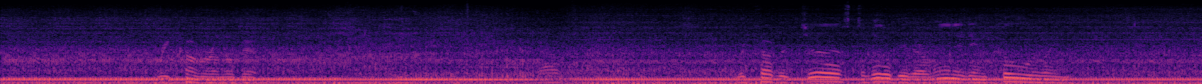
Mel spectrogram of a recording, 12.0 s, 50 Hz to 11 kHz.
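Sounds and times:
compressor hum: 0:00.0 - 0:12.0
fan noise: 0:00.0 - 0:12.0.

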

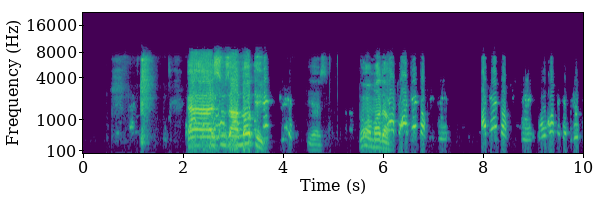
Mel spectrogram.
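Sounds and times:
person sneezing: 0:00.7 - 0:01.6.

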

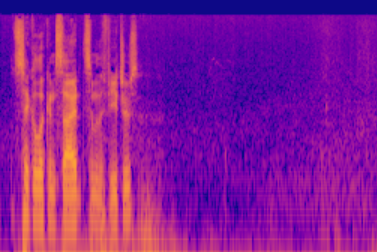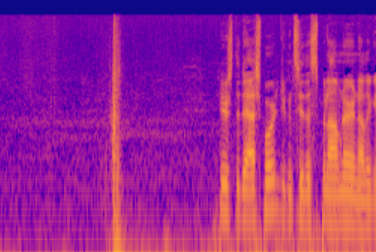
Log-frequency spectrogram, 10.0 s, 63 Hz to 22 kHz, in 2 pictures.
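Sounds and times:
car door shutting: 0:06.4 - 0:06.8.

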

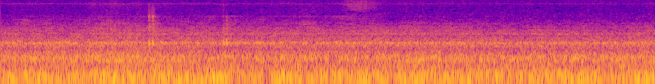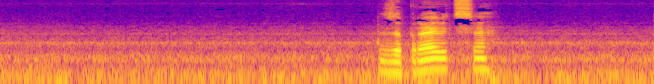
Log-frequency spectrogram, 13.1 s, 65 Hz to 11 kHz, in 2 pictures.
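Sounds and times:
car rumble inside cabin: 0:00.0 - 0:13.0.

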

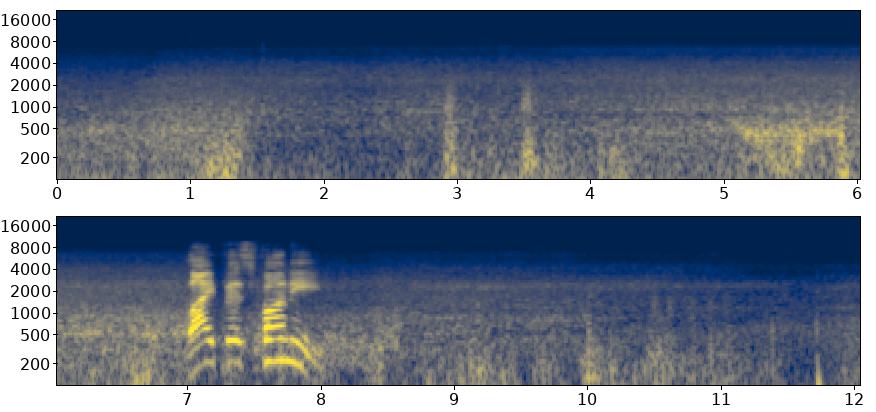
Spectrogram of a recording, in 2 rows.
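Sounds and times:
city street noise: 0:00.0 - 0:12.0
wind rumbling on microphone: 0:00.0 - 0:12.0.

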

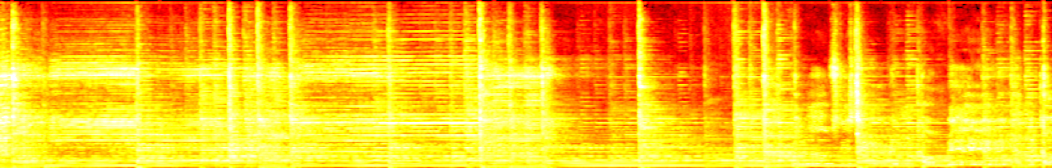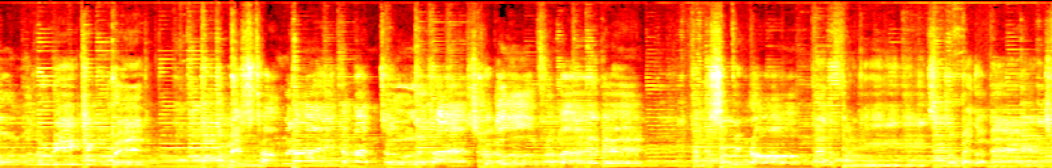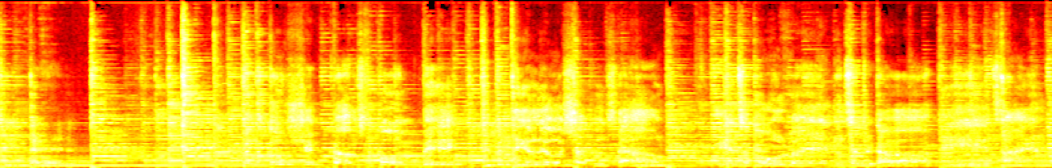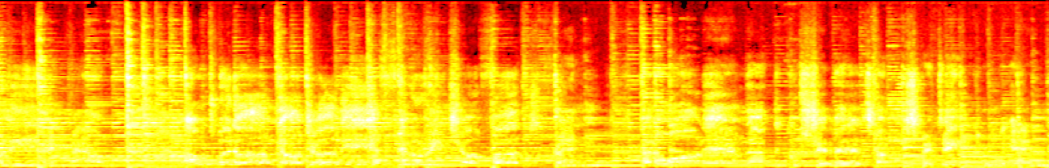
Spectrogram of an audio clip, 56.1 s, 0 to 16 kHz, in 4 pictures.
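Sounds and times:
man singing: 0:00.0 - 0:08.1, 0:10.4 - 0:30.0, 0:30.6 - 0:56.0
acoustic guitar strumming: 0:00.0 - 0:56.0.

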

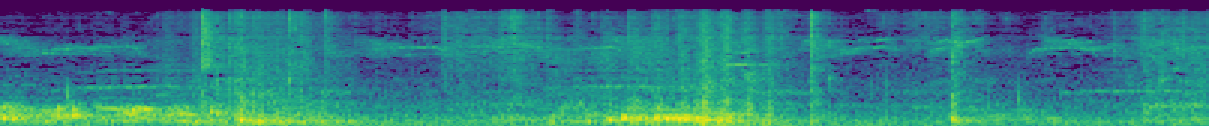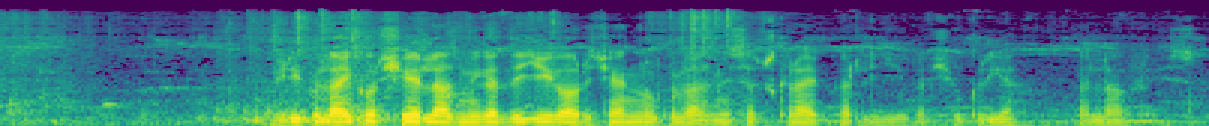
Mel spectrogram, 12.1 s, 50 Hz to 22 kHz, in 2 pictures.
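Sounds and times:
pigeons cooing: 0:00.0 - 0:11.9.

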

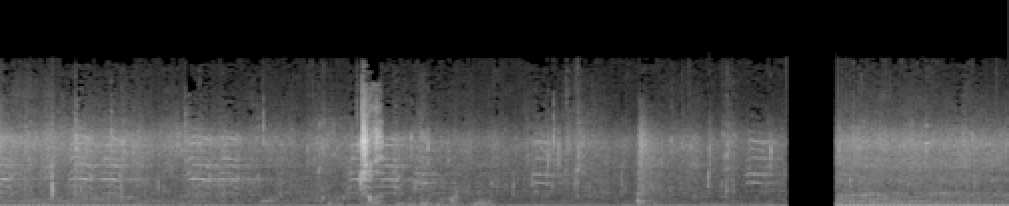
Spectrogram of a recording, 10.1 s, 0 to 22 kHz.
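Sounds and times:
low motor rumble: 0:00.0 - 0:10.0.

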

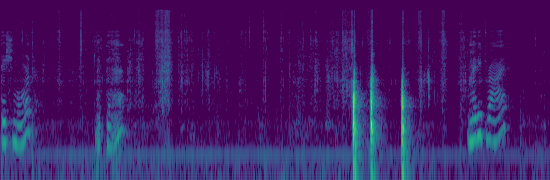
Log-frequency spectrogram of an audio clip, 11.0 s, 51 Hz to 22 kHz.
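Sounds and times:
plastic cling wrap crinkling: 0:00.0 - 0:09.8
loud thumps: 0:07.1 - 0:08.2.

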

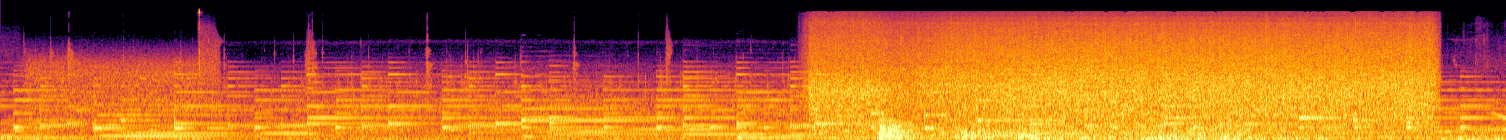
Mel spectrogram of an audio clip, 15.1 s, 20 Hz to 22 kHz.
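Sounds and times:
soft background music: 0:00.0 - 0:15.0
heavy rain hissing: 0:08.0 - 0:14.4.

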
